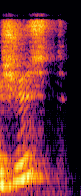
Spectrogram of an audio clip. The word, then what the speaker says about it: juste: Le supermarché est juste, no se pronuncia la E, juste, en face de chez moi.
